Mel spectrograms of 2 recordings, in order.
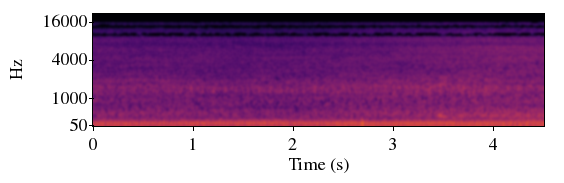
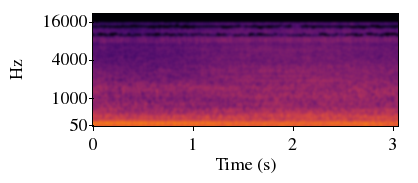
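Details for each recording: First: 2012 Infiniti M37x at idle with engine cover off, PCV delete done, during radiator replacement: smooth, even idle with a steady low hum and no skips, ticks or knocks; normal idle. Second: 2012 Infiniti M37x V6 idling after radiator replacement: low uneven puffing pulse about three a second from an exhaust leak at a failed gasket.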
